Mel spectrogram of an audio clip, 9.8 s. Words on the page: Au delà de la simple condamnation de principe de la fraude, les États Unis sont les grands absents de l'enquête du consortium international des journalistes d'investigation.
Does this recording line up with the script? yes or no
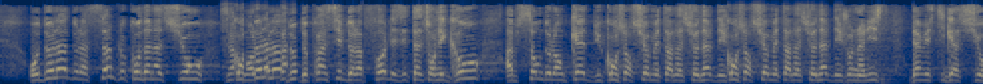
no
